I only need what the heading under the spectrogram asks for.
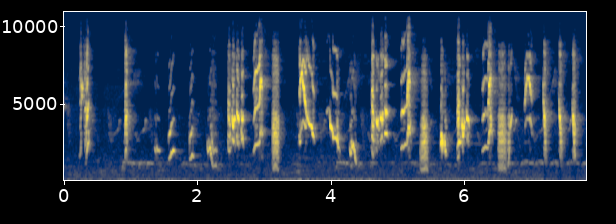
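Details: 'Teot teot' song of a long-tailed shrike, used to prompt other birds to sing: a varied, fast stream of clicks, slurred whistles and scratchy notes, growing louder and denser toward the end.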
